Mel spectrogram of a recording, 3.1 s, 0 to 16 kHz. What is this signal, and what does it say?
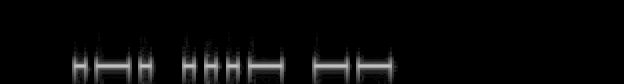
Morse code, heard as a keyed tone, about 22 wpm, 700 Hz. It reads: RVM
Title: USA Call Sign Postfixes - 3 Letters 22wpm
